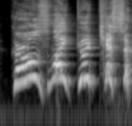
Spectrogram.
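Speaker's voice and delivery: simple caveman talk. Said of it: "I did not say talk like a caveman".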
